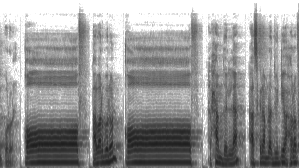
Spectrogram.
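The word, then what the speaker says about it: كاف: নম্বর হরফটির নাম হলো কাফ তৃতীয় নম্বর হরফটির নাম কাফ কাফ উচ্চারণের ক্ষেত্রে অবশ্যই পাতলা করে উচ্চারণ করতে হবে এবং তিন আলিফ টেনে পড়তে হবে।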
